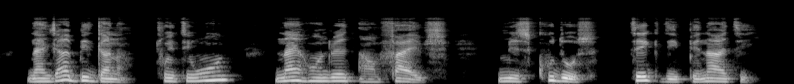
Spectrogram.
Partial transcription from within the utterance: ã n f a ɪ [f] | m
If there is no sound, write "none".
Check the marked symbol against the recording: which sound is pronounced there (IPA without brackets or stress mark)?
v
